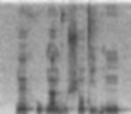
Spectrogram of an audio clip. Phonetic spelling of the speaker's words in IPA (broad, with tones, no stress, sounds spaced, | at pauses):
ɾ ɛ̃˨ h u˨˦ ɡ ã˧ ɡ u˨ ʃ ɔ̃˧ t i˦ b ĩ˦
